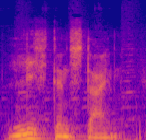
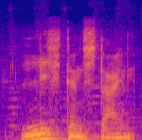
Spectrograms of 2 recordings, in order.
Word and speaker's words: Liechtenstein: La palabra en alemán se pronuncia Liechtenstein. Liechtenstein. Quizás es porque no están eh, acostumbrados con la combinación eh, de las letras que siguen. Em, de un lado tenemos el I y el E que siguen, dos vocales así, y que hacen que el eh, I se pronuncia más lungo, Liechtenstein, Liechtenstein.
